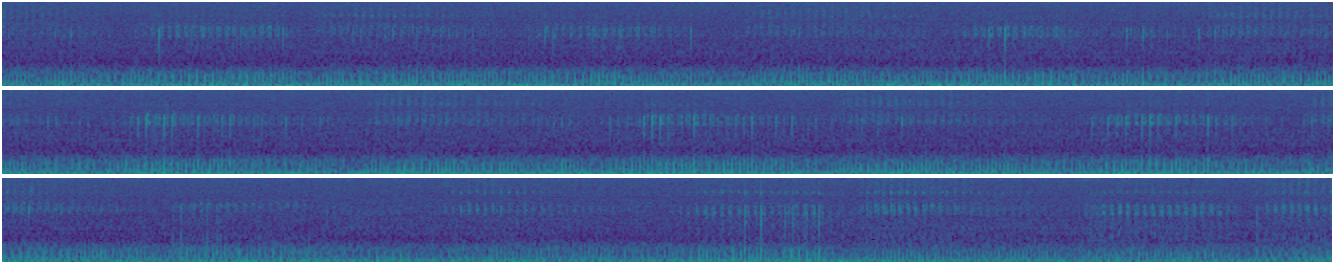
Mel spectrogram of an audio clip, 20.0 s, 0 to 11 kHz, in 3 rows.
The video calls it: White noise - Cat purring - 1 hours - No ads - Black Screen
